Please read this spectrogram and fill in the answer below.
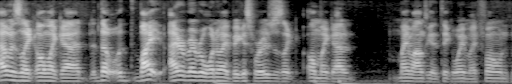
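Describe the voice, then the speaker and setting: With an American accent, an unremarkable speaking voice moves at a fairly quick pace with fairly even intonation on a very clean recording over a silent background. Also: man, medium pitch for a man. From US Midwest, Aurora, Illinois. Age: 20s. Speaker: podcast co-host, soldier. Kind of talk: casual chat. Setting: same room as co-host.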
